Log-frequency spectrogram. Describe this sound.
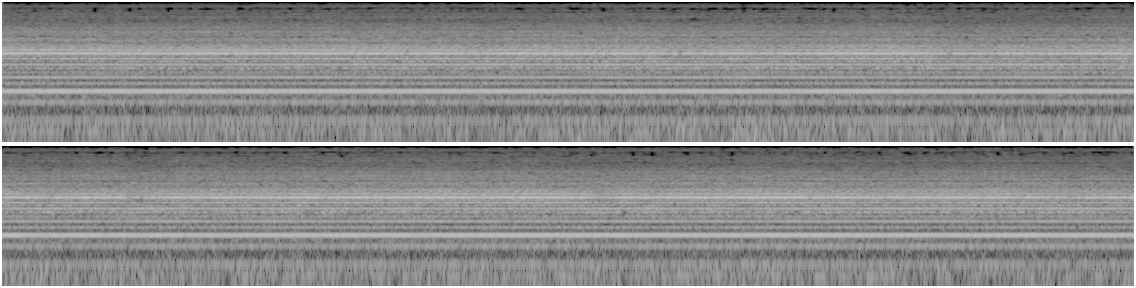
Quarry Machine Hum
A large piece of machinery hums away.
